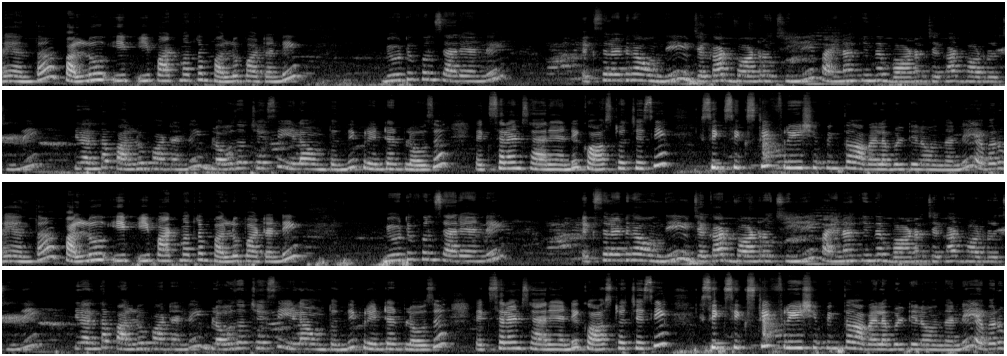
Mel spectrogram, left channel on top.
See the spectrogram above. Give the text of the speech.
అంతా. పళ్ళు ఈ పార్ట్ మాత్రం పళ్ళు పార్ట్ అండి. బ్యూటిఫుల్ శారీ అండి. ఎక్సలెంట్గా ఉంది. జకాట్ బార్డర్ వచ్చింది, పైన కింద బార్డర్ జకాట్ బార్డర్ వచ్చింది. ఇదంతా పళ్ళు పార్ట్ అండి. బ్లౌజ్ వచ్చేసి ఇలా ఉంటుంది, ప్రింటెడ్ బ్లౌజ్. ఎక్సలెంట్ శారీ అండి. కాస్ట్ వచ్చేసి 660 ఫ్రీ షిప్పింగ్తో అవైలబిలిటీలో ఉందండి. ఎవరు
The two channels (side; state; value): both; normal; correlation 0.82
